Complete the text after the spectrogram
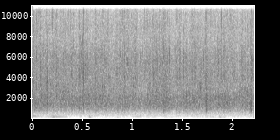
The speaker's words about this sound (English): And they did such a great job. So guys, let's give them a round of applause. We love our coaches here at Region.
